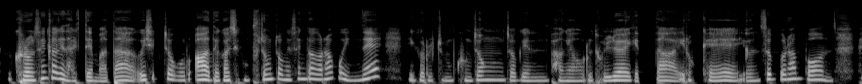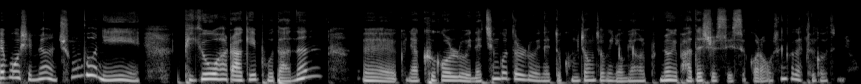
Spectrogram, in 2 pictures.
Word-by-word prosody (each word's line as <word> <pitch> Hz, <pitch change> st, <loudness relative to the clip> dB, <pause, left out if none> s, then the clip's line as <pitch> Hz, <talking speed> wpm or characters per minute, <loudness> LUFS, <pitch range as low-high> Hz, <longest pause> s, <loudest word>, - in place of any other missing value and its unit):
그런 195 Hz, -, +7 dB
생각이 285 Hz, +3 st, +3 dB
날 170 Hz, -4 st, -2 dB
때마다 175 Hz, +2 st, +1 dB
의식적으로 210 Hz, -1 st, -1 dB
'아 215 Hz, 0 st, +9 dB
내가 190 Hz, 0 st, +1 dB
지금 195 Hz, -, -4 dB
부정적인 235 Hz, +1 st, 0 dB
생각을 250 Hz, 0 st, +1 dB
하고 275 Hz, -1 st, 0 dB
있네. 245 Hz, -, +2 dB, 0.2 s
이거를 180 Hz, -4 st, -4 dB
좀 175 Hz, -1 st, -7 dB
긍정적인 180 Hz, -3 st, -2 dB
방향으로 165 Hz, +1 st, -3 dB
돌려야겠다.' 180 Hz, -1 st, +1 dB
이렇게 180 Hz, -1 st, -1 dB
연습을 230 Hz, +8 st, -1 dB
한번 215 Hz, -7 st, +1 dB, 0.3 s
해 -, -, +7 dB
보시면 265 Hz, -6 st, 0 dB
충분히 215 Hz, -, +1 dB, 0.4 s
비교하라기 225 Hz, -1 st, +4 dB
보다는 240 Hz, -, 0 dB, 0.4 s
예 160 Hz, -6 st, +1 dB
그냥 165 Hz, -4 st, -3 dB
그걸로 180 Hz, -4 st, +1 dB
인해 145 Hz, +1 st, -3 dB
친구들로 245 Hz, -, -1 dB
인해 160 Hz, -1 st, -4 dB
또 -, -, -6 dB
긍정적인 180 Hz, -1 st, -4 dB
영향을 160 Hz, +3 st, -4 dB
분명히 195 Hz, 0 st, +1 dB
받으실 175 Hz, 0 st, -1 dB
수 145 Hz, -, -6 dB
있을 150 Hz, -, -6 dB
거라고 -, -, -6 dB
생각이 245 Hz, -2 st, -4 dB
들거든요. 180 Hz, +5 st, -11 dB
195 Hz, 385 characters per minute, -24 LUFS, 175-235 Hz, 0.4 s, 아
